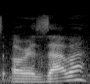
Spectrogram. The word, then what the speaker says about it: Orizaba: In English, you could pronounce it as Orizaba, O-R-I-Z-A-B-A.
